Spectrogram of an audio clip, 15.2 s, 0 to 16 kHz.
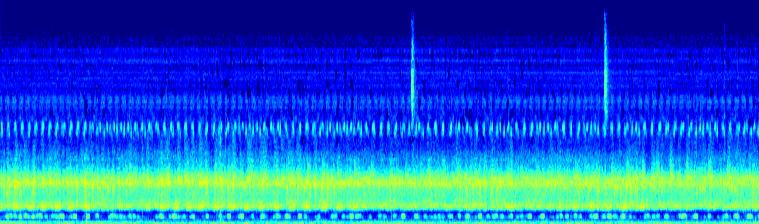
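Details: Frogs calling after rain in a dense nighttime chorus: rapid pulsed croaks repeating around 500–800 range beneath a constant high insect-like drone, with steady background rain-soaked ambience.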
